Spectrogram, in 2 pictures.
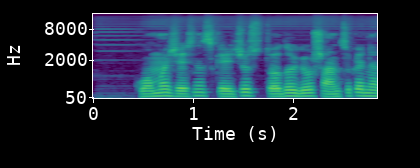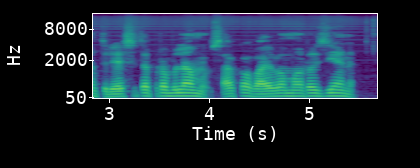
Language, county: Lithuanian, Šiauliai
